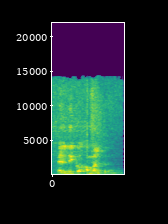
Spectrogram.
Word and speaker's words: Eldeco Aamantran: Eldeco Amantran is the right word to pronounce it.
